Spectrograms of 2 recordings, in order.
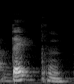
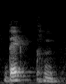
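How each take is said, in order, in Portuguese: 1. O k emenda direto no n final. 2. O k emenda direto no n final.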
